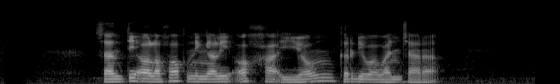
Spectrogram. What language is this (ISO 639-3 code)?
sun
